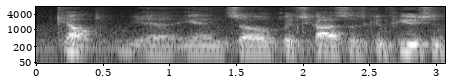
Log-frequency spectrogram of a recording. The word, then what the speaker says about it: celt: It's called a rattleback or a celt, and I prefer to pronounce. Some people will say a celt, um, and I prefer celt, and so which causes confusion sometimes.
